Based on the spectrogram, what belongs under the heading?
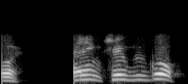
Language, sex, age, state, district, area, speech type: Manipuri, male, 60+, Manipur, Chandel, rural, conversation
